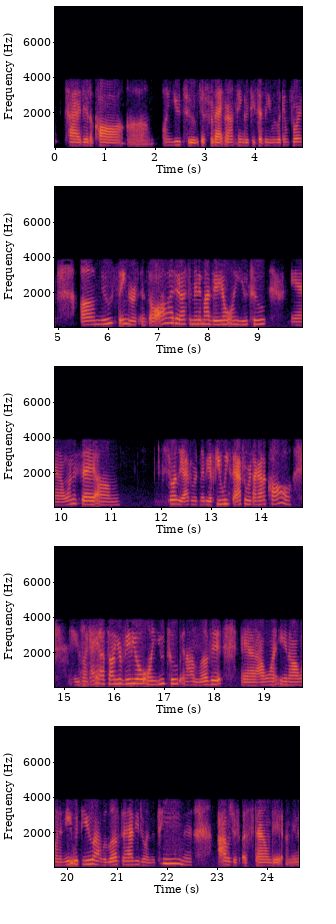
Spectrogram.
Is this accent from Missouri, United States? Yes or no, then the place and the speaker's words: yes; St. Louis, Missouri, United States; I'm from St. Louis, so that's a skip, hop, and jump away.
